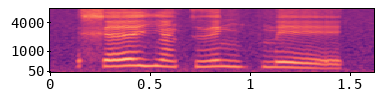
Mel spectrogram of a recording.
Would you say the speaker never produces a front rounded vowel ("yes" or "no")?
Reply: yes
